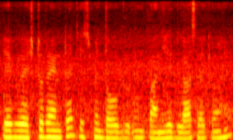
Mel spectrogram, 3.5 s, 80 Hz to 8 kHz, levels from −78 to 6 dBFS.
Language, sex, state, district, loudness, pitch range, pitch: Hindi, male, Himachal Pradesh, Shimla, -14 LUFS, 130-145 Hz, 140 Hz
